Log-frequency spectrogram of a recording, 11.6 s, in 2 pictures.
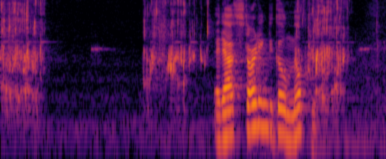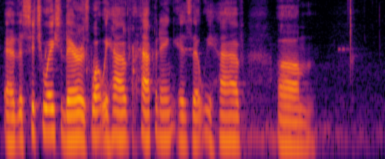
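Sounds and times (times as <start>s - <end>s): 
water trickling into a glass: 0.0s - 0.8s, 2.2s - 3.2s, 4.4s - 5.3s
speech: 3.2s - 5.0s, 5.8s - 10.6s.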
